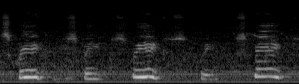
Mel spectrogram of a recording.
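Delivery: very high squeal imitation; squeaky hides.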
